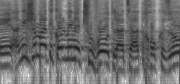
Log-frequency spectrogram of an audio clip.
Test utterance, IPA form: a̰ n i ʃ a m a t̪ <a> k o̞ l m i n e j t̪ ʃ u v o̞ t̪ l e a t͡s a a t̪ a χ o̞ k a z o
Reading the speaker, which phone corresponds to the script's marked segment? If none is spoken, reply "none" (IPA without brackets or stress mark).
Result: i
